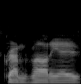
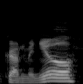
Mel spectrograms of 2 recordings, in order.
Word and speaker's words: Grand Marnier: Europe plagues for them Andrew then mispronounces grand marnier's grand manure oh my God seriously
